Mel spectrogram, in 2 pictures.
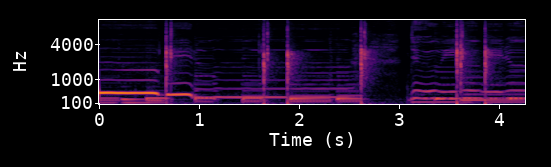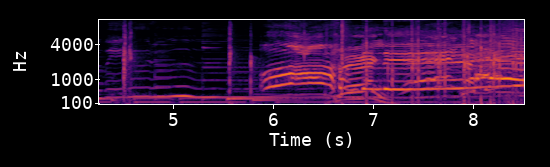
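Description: A boy scat-singing wordless syllables, first one long held note and then short sung notes, over acoustic guitar chords. About six seconds in, several people break into excited cries and clapping.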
